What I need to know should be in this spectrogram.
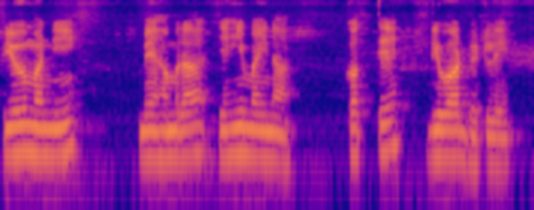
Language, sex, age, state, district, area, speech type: Maithili, male, 18-30, Bihar, Araria, rural, read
